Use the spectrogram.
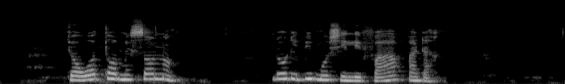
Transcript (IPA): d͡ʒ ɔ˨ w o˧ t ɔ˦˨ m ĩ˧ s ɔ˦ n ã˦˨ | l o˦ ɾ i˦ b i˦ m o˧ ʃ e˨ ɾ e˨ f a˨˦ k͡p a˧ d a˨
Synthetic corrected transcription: d͡ʒ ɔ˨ w ɔ˧ t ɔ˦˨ m ĩ˧ s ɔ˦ n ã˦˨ | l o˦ ɾ i˦ b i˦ m o˧ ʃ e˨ l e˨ f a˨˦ k͡p a˧ d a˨

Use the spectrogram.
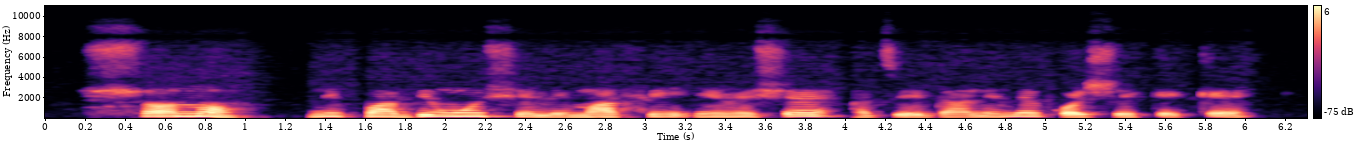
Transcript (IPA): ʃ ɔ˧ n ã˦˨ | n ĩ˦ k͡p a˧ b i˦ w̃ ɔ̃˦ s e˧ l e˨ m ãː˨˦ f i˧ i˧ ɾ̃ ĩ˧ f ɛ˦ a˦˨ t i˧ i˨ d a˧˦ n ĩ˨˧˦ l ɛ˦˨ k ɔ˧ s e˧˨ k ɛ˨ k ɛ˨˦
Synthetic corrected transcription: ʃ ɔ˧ n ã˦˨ | n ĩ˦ k͡p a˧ b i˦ w̃ ɔ̃˦ ʃ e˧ l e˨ m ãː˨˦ f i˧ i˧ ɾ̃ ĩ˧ ʃ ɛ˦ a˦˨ t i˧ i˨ d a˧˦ n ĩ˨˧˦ l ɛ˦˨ k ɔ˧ ʃ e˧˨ k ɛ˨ k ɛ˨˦

